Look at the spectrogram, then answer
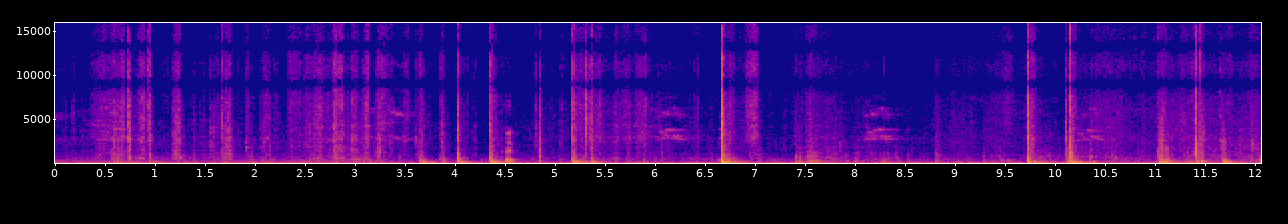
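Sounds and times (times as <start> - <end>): car door parts knocking and clicking: 9.7 - 12.0.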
